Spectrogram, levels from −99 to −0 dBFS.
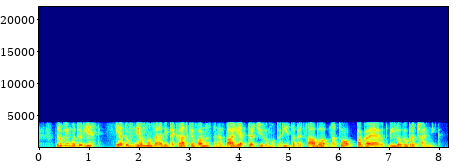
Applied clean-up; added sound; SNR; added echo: none; none; none; none.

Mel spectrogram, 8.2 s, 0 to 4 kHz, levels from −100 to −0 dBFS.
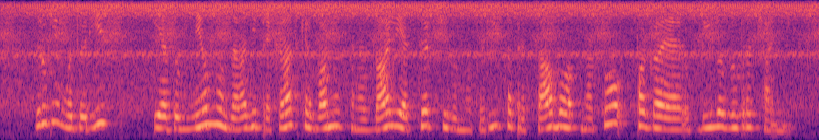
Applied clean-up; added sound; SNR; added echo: none; Insect; 5 dB; none.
